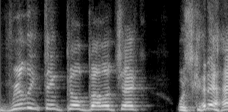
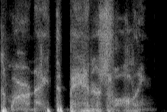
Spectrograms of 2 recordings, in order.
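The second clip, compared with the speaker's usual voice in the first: very quiet, secretive, barely voiced hushed whisper. Passing on something they are not allowed to say, whispered. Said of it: "We got to whisper this".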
